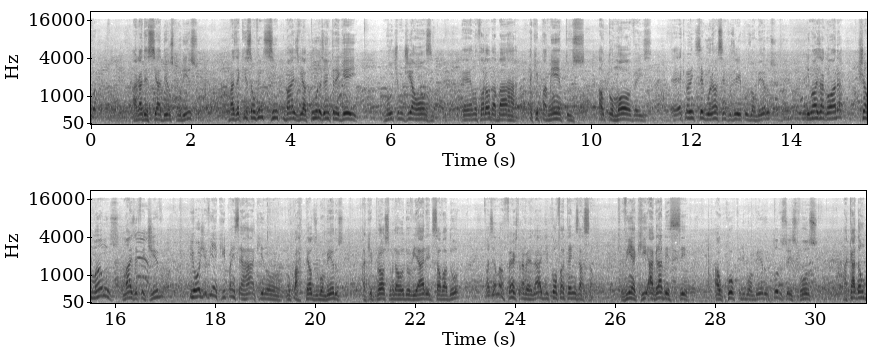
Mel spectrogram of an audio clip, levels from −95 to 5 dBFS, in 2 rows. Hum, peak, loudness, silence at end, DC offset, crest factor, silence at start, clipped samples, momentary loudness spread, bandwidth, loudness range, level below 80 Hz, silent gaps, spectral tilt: none; -4 dBFS; -19 LUFS; 0 s; under 0.1%; 16 dB; 0 s; under 0.1%; 11 LU; 17 kHz; 3 LU; -52 dBFS; none; -6 dB/octave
